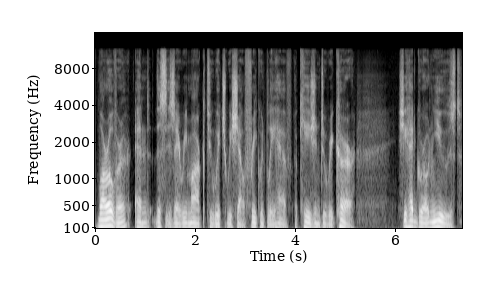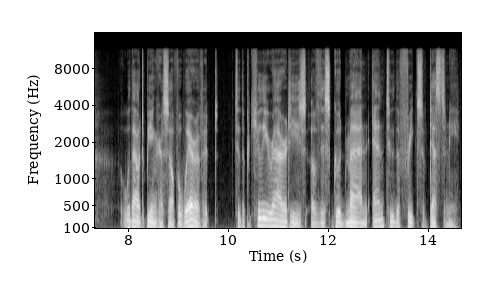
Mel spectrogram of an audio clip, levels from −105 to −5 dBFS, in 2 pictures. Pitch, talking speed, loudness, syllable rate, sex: 95 Hz, 145 wpm, -19 LUFS, 4.4 syllables/s, male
